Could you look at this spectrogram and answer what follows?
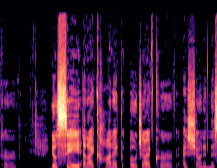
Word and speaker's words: ogive: Ogive is spelled O-G-I-V-E, but it's pronounced ogive.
